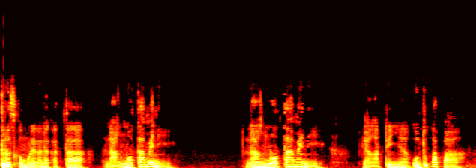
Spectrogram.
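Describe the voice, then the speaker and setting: A man from Bali teaching Japanese slang in a casual lesson, saying each phrase slowly and then at normal speed, and tagging lines with a chatty "guys, ya". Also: medium pitch, big pitch swings, a little mellow, lo-fi sound. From Bali, Indonesia. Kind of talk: casual vlog-style lesson.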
